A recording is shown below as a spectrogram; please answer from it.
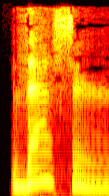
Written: Vassar

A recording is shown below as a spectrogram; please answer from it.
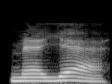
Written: meillet

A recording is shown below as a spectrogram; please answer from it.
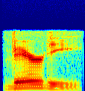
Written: Verdi

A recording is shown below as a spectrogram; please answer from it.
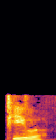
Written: tela

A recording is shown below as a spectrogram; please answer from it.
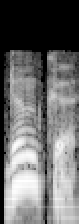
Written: dumka

